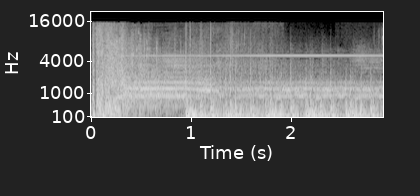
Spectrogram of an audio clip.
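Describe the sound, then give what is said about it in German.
Dull booming gunshots from a shootout scene in an audio drama thud repeatedly through a dense, noisy scene, loud, with the low rumble kicking in about a second after the start and continuing steadily to the end. “Aber als Stilmittel kann man zum Beispiel einer Schießerei wunderbar etwas Würze hinzufügen”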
